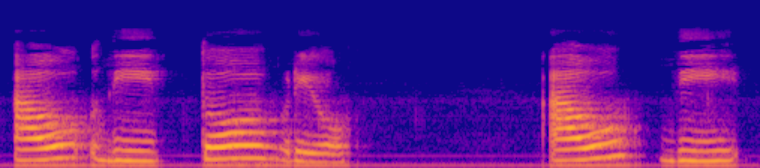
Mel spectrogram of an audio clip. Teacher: You can note that the A and the U form a diptongo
